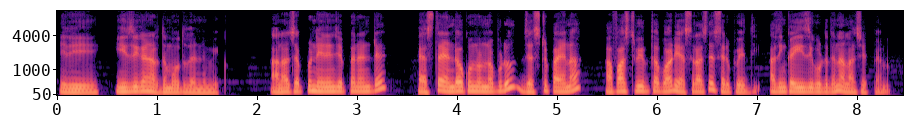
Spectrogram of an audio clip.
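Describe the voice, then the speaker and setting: Telugu-accented male grammar tutor, crisp tone, switches to slow deliberate English for rules. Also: on the high side, darkish tone, no echo, clean studio sound. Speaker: English teacher. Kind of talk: exam-prep grammar lesson.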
